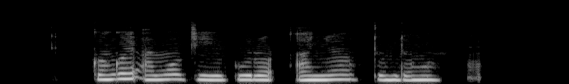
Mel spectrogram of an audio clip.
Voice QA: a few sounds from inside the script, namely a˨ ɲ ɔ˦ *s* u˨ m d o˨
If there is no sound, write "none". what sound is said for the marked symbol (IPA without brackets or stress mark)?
t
